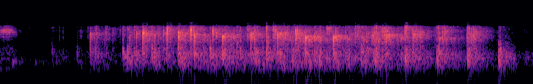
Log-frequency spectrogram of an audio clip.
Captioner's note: audience applauds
